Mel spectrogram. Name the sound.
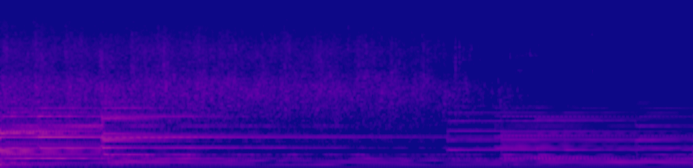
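loud applause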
